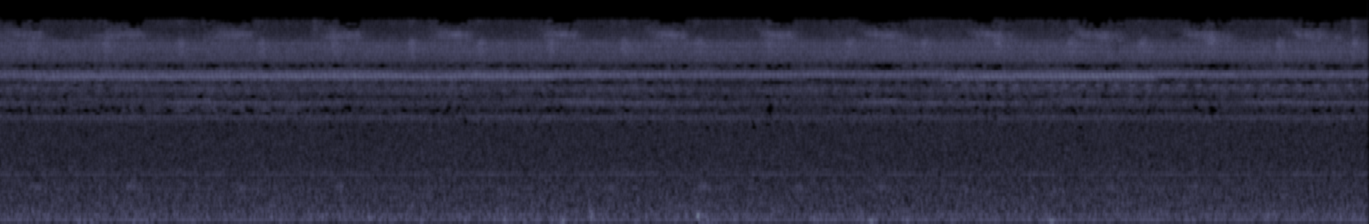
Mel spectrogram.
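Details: Crickets and other insects chirping on a summer night in a rural forest: a dense, steady high chorus with fast pulsing trills repeating about four times a second, over a constant faint low hum.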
